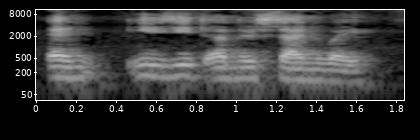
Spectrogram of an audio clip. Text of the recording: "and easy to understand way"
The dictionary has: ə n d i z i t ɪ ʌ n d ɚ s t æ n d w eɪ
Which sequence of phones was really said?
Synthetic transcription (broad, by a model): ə n i z i t ɪ ʌ n d ɚ s t æ n d w eɪ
